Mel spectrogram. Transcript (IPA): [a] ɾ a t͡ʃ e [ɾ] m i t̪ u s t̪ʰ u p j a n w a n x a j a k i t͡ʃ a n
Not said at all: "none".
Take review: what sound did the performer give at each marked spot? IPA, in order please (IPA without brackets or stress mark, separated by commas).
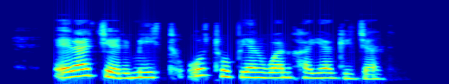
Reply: e, ɾ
